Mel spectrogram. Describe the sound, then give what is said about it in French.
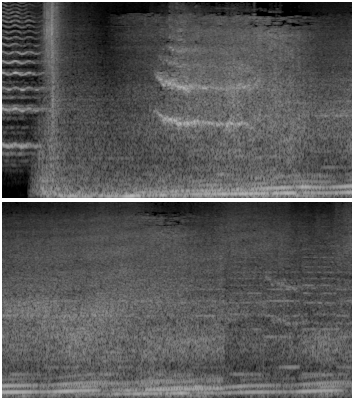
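Tyres screech and an engine roars as a powerful car tears through a housing estate at night, spinning and cornering hard. A high squeal cuts in early over a loud, continuous engine drone whose pitch wavers and climbs. “Tout phare allumé, une puissante cylindrée déboule dans la nuit de la cité HLM. Les pneus crissent, le moteur hurle. Tête à queue, virage sur les chapeaux de roue,”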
